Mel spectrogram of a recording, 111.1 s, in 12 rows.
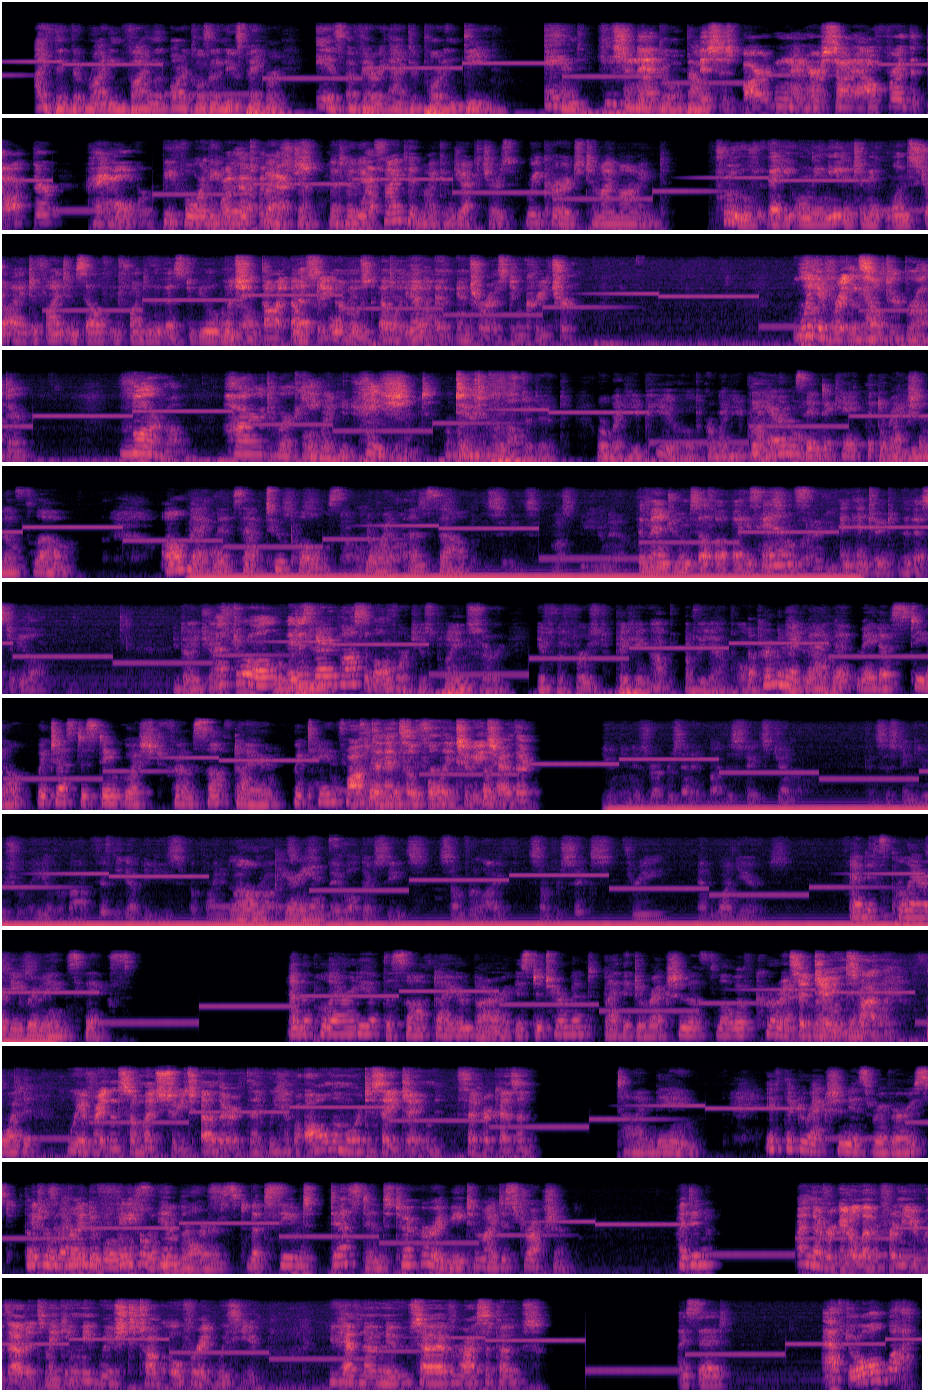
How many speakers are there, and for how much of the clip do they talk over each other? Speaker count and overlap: nine, about 25%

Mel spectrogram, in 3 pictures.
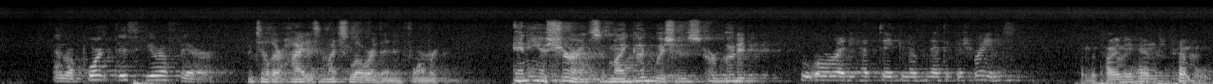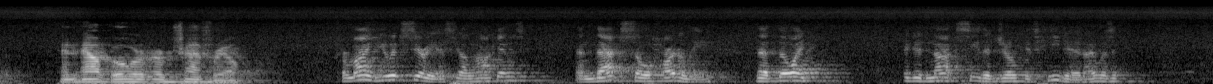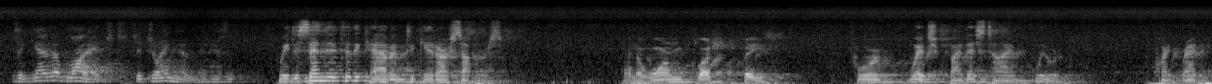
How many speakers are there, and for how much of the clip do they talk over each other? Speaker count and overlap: six, no overlap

